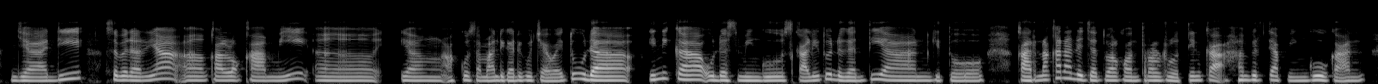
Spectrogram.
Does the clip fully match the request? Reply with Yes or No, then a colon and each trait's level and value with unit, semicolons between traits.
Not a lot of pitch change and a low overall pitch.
No: narrow, 2.1 semitones; medium, 185 Hz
